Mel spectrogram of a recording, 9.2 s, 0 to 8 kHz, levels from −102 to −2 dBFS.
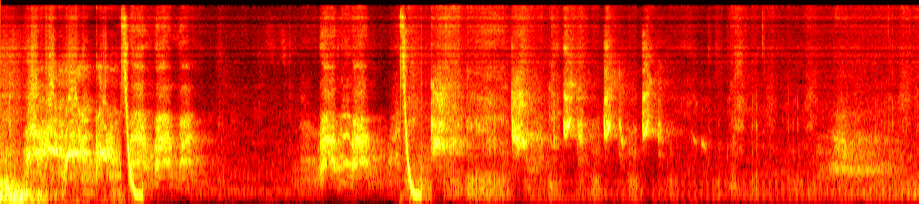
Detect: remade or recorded remade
